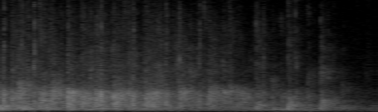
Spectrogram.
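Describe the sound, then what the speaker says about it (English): Steady applause from an audience, clapping continuously for a few seconds and slowly tapering off. "Can we have a big round of applause for him?"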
